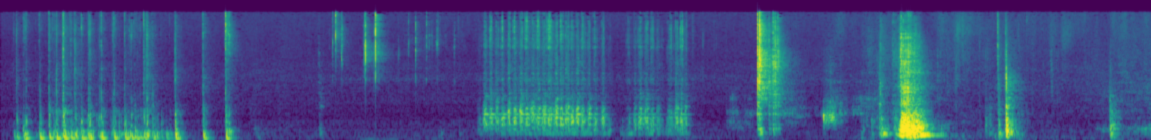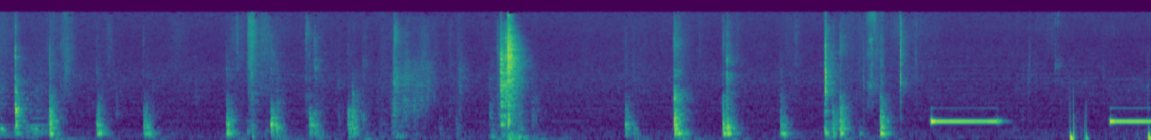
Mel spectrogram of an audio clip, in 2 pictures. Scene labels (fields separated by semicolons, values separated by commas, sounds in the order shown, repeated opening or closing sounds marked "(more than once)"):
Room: office; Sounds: keyboard typing, footsteps, door, phone ringing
